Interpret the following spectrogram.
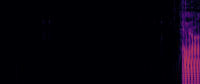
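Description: Near silence with a couple of faint clicks, then a man's voice starts speaking near the end.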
